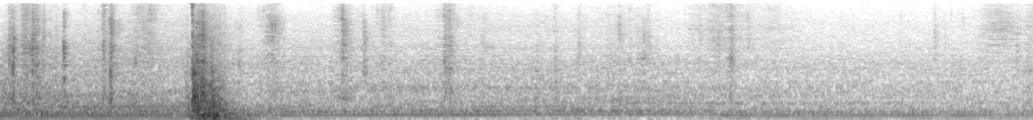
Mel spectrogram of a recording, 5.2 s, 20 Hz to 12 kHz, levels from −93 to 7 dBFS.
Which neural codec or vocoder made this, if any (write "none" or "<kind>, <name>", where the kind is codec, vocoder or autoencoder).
none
